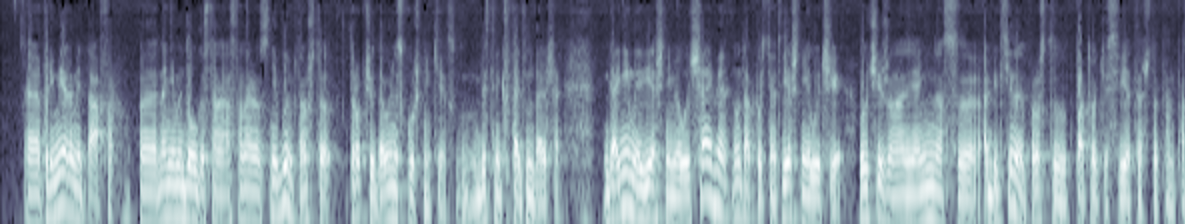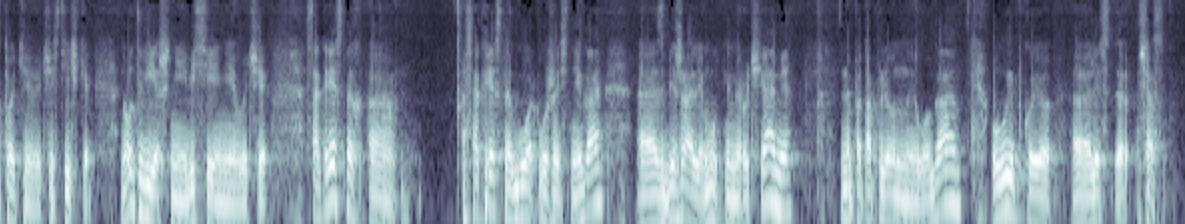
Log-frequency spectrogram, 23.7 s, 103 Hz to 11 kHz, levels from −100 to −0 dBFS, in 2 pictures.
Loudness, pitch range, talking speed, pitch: -13 LUFS, 95-130 Hz, 145 wpm, 105 Hz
